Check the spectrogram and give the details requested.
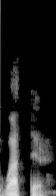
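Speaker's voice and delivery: "water" as gwa-ter with a light g onset; Paraguayan water. Shown as a demonstration. Teacher imitating how Paraguayans ask for the water: gwa-ter. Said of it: "a pessoa vai falar assim".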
